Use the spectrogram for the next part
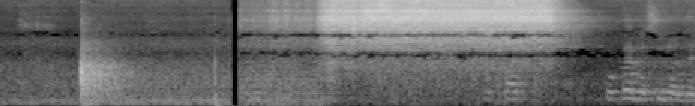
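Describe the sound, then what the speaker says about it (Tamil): Pressure cooker on a microwave-based meal setup releases a loud, steady steam whistle-hiss lasting over a second, preceded by a brief burst and clatter, with faint kitchen noise afterward. "குக்கர் விசில் வந்துருச்சு."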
